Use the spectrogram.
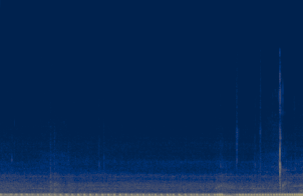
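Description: A motorcycle engine revs steadily with rising throttle while climbing uphill through narrow village streets in Verzy, a continuous close, loud rumble with pulsing firing beats that swells toward the end.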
